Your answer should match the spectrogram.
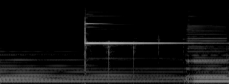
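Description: Subscribe-button notification 'ding' sound effect: a sharp click about halfway through, then one high bell-like tone that rings and fades, over soft guitar background music.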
